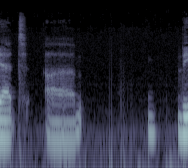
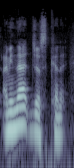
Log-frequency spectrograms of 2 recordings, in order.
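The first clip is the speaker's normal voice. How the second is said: ordinary talk, nothing marked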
